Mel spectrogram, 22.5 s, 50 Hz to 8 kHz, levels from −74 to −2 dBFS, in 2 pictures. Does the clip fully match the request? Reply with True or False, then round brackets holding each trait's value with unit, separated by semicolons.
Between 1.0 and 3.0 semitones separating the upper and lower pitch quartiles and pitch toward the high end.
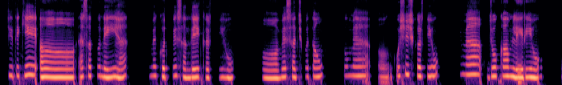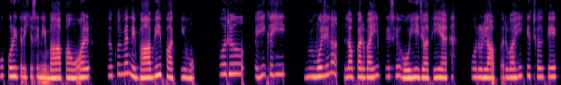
True (2.7 semitones; 265 Hz)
